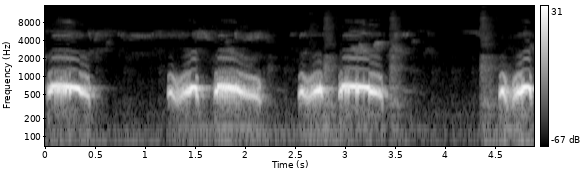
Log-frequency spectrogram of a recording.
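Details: Spotted dove cooing: a few soft hollow phrases, each a quick rising note then a sustained falling coo, separated by short gaps, with nothing else audible.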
